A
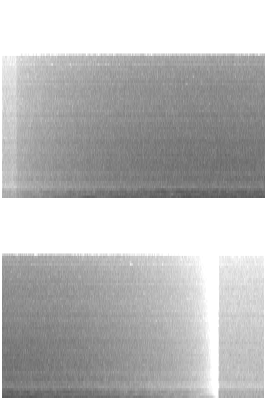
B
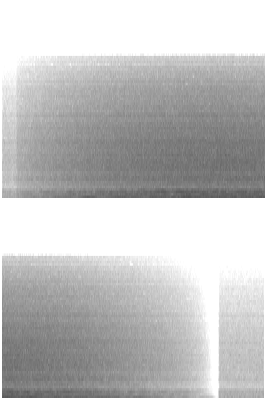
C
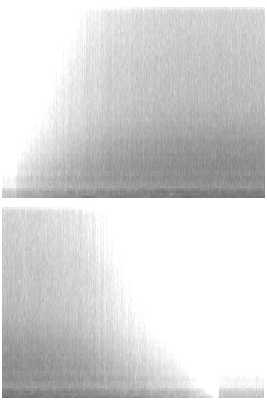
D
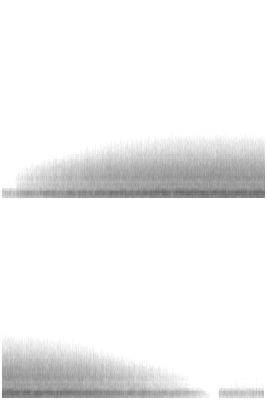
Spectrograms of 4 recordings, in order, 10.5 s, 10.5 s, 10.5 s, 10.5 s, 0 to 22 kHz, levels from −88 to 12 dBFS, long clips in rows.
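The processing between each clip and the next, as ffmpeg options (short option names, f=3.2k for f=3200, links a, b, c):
-af "lowpass=10k"
-af "adynamicsmooth=sensitivity=6:basefreq=900,volume=-9dB"
-af "highpass=310,equalizer=f=730:t=q:w=4:g=9,equalizer=f=1.1k:t=q:w=4:g=-8,equalizer=f=2k:t=q:w=4:g=-8,lowpass=f=2.7k:w=0.5412,lowpass=f=2.7k:w=1.3066"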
